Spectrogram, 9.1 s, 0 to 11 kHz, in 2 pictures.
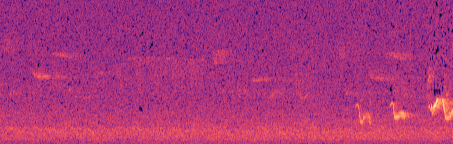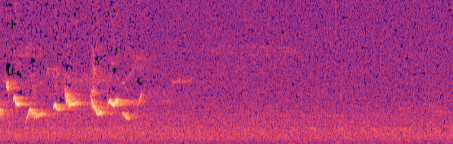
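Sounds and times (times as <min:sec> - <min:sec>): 
faint background hiss: 0:00.0 - 0:09.0
Eurasian blackcap Sylvia atricapilla singing: 0:03.6 - 0:06.0.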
